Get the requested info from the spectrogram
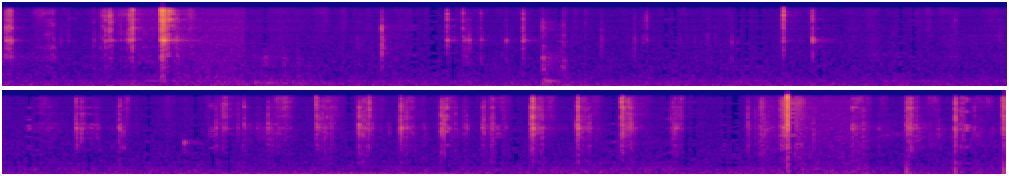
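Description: Light metal clicks and scrapes of pen-turning bushings and a pen blank being slid by hand onto a metal pen mandrel, scattered and irregular, more frequent in the second half.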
